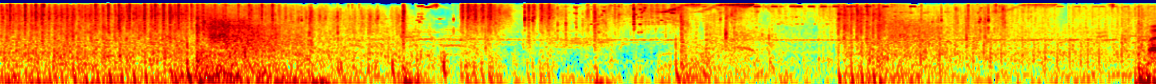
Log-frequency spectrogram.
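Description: Covering gunfire in The Division, a continuous volley of rapid automatic shots layered and sustained, moderately loud, with a voice briefly talking underneath.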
